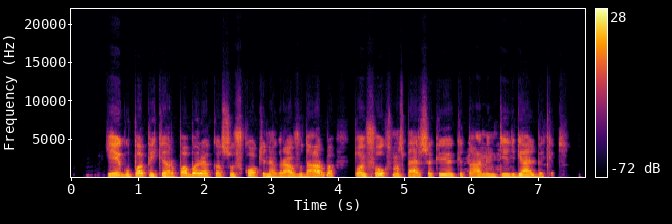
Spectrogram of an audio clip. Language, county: Lithuanian, Vilnius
